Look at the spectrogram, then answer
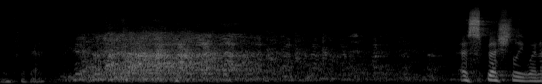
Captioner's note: audience applauding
